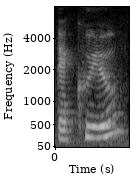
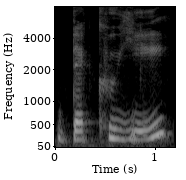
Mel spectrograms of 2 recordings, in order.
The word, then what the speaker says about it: děkuji: I know děkuju is thank you, and it sounds like thank you. So I can remember that quite well. Děkuju. Now I am learning that it might be děkuji. Děkuji, I can't pronounce it, but like yi instead of děkuju.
